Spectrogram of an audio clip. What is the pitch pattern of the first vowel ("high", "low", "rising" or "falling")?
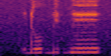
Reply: high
